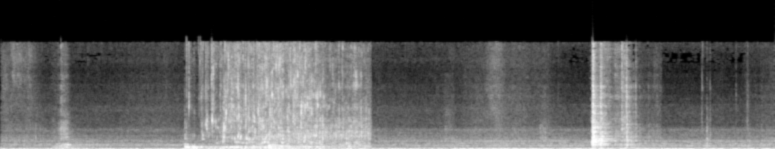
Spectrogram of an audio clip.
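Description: A rush of water-like swishing for about two seconds, then a brief clatter about six seconds in as a stainless steel tray is set on a scale, over a steady low hum.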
